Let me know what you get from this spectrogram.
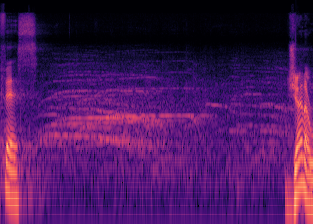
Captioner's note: crowd cheering and clapping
